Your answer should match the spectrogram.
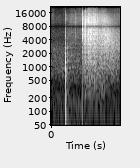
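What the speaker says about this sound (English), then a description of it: "that was our good firework" A firework goes off outdoors: a sharp crack, then a louder bang about a third of a second later that trails into a sustained crackling hiss. No voices.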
